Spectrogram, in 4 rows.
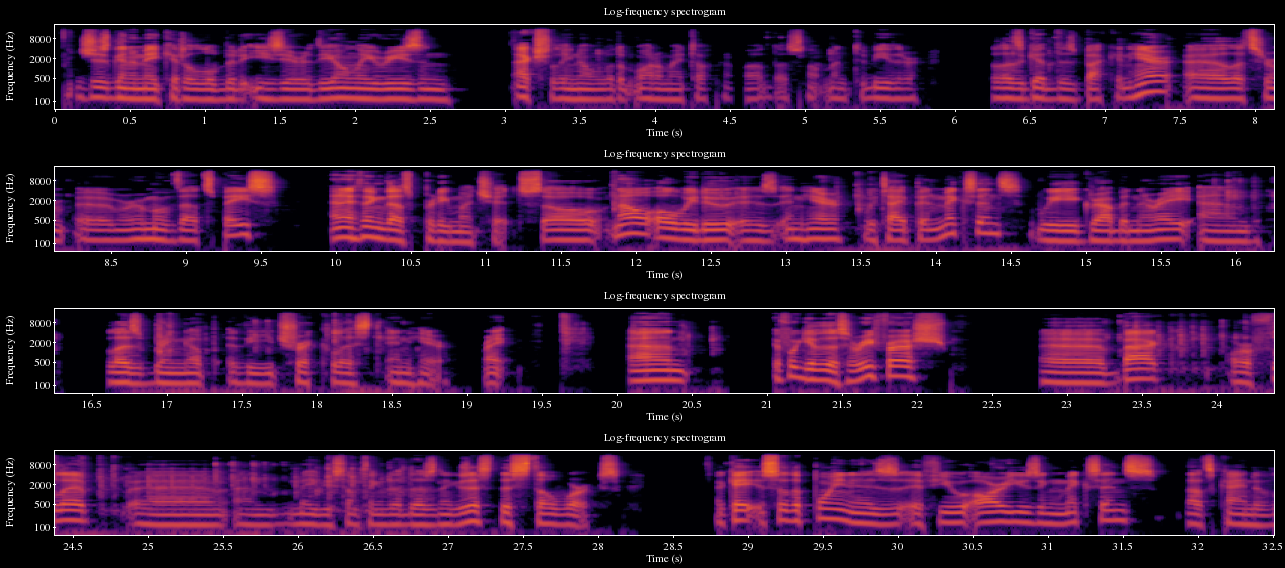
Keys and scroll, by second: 3.1 ctrl+z, 6.3 ctrl+z, 6.4 ctrl+s, 13.5 Return, 18.4 ctrl+s.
